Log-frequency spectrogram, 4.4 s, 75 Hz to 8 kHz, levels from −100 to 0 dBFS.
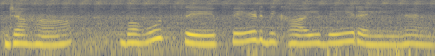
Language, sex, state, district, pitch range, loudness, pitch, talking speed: Hindi, female, Haryana, Charkhi Dadri, 210-245 Hz, -15 LUFS, 225 Hz, 110 wpm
